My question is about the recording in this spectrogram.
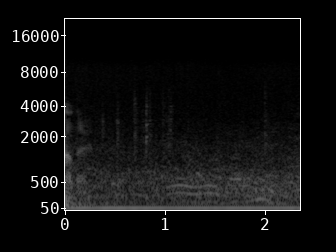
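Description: Faint low cooing of a bird, heard from about half a second in over a steady low hum.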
